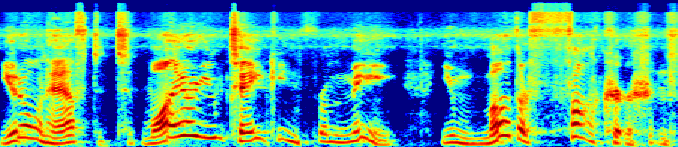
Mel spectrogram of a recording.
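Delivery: mock furious, shrill, swooping angry outburst. Retelling a streamer getting angry during a game, imitating an angry streamer. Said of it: "see get angry".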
